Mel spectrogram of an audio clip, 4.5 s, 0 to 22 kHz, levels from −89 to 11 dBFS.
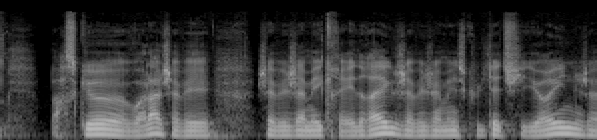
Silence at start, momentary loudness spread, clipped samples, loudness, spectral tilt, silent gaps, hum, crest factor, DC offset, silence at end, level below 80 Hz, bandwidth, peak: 0 s; 8 LU; under 0.1%; -24 LUFS; -5.5 dB/octave; none; none; 18 dB; under 0.1%; 0 s; -54 dBFS; 16.5 kHz; -6 dBFS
